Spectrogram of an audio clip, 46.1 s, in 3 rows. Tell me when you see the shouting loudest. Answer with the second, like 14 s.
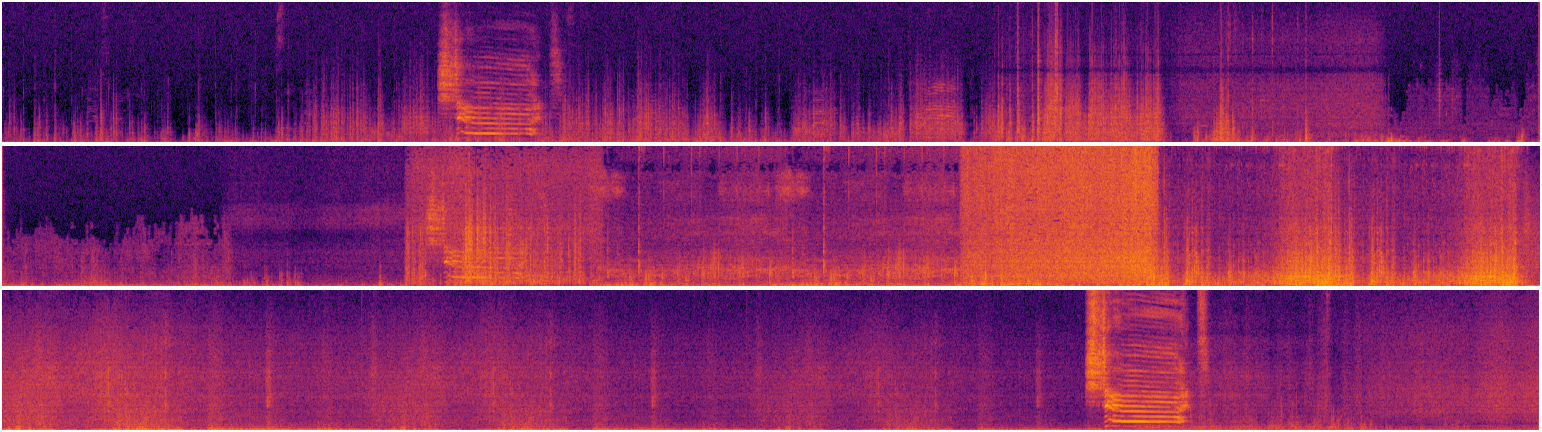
42 s.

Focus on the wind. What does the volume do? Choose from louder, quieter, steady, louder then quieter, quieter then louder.
louder then quieter.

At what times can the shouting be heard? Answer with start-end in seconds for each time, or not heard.
4.3-5.6, 19.6-20.6, 41.6-42.8.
